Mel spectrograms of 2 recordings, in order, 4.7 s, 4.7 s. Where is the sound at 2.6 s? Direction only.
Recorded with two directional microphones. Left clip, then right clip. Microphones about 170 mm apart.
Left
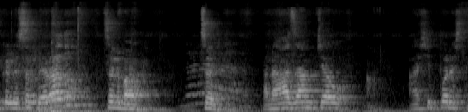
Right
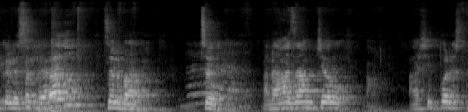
20° left (ahead or behind).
